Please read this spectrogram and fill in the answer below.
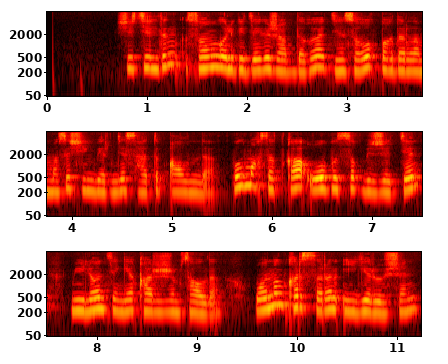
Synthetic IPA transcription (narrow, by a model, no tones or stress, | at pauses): ʃe̞t̪e̞ld̪ɪŋso̞ɴʁəɵlɡʲɪd̪e̞ɡʲɪʒɑb̚d̪əʁəd̪ʲe̞nsɑwlˠəq̚bɑʁd̪ɑɾlˠɑmɑs̬əʃe̞ŋbe̞ɾɪnd̪e̞sɑt̪əpɑlˠənd̪ə̰b̥ʊlˠmɑqsɑt̪qɑwʔo̞blˠəst̪əq̚bjud̪ʒe̞t̪ːe̞nmʲilʲːjio̞nt̪ʰe̞ŋɡʲe̞qʰɑɾəʒʊmsɑlˠd̪ə̰wo̞nəɴqʰəɾsəɾənɵjɡʲe̞ɾuʏʃɪn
